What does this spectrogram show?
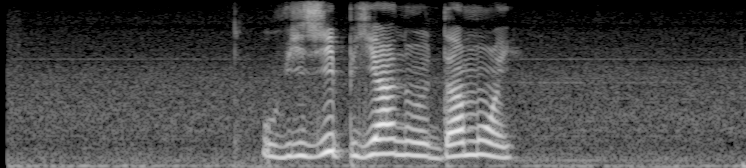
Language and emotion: Russian, neutral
